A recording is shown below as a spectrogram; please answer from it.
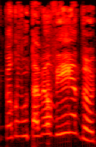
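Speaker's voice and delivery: a touch of playful pride; mock boasting. Jesus on the mountaintop, lightly mock-proud.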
